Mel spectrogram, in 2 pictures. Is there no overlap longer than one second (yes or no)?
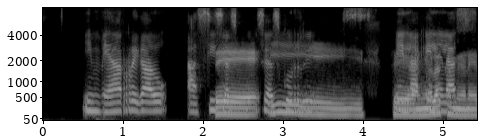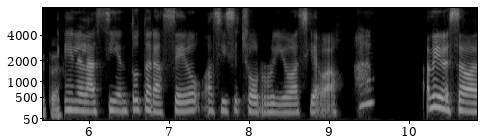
no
